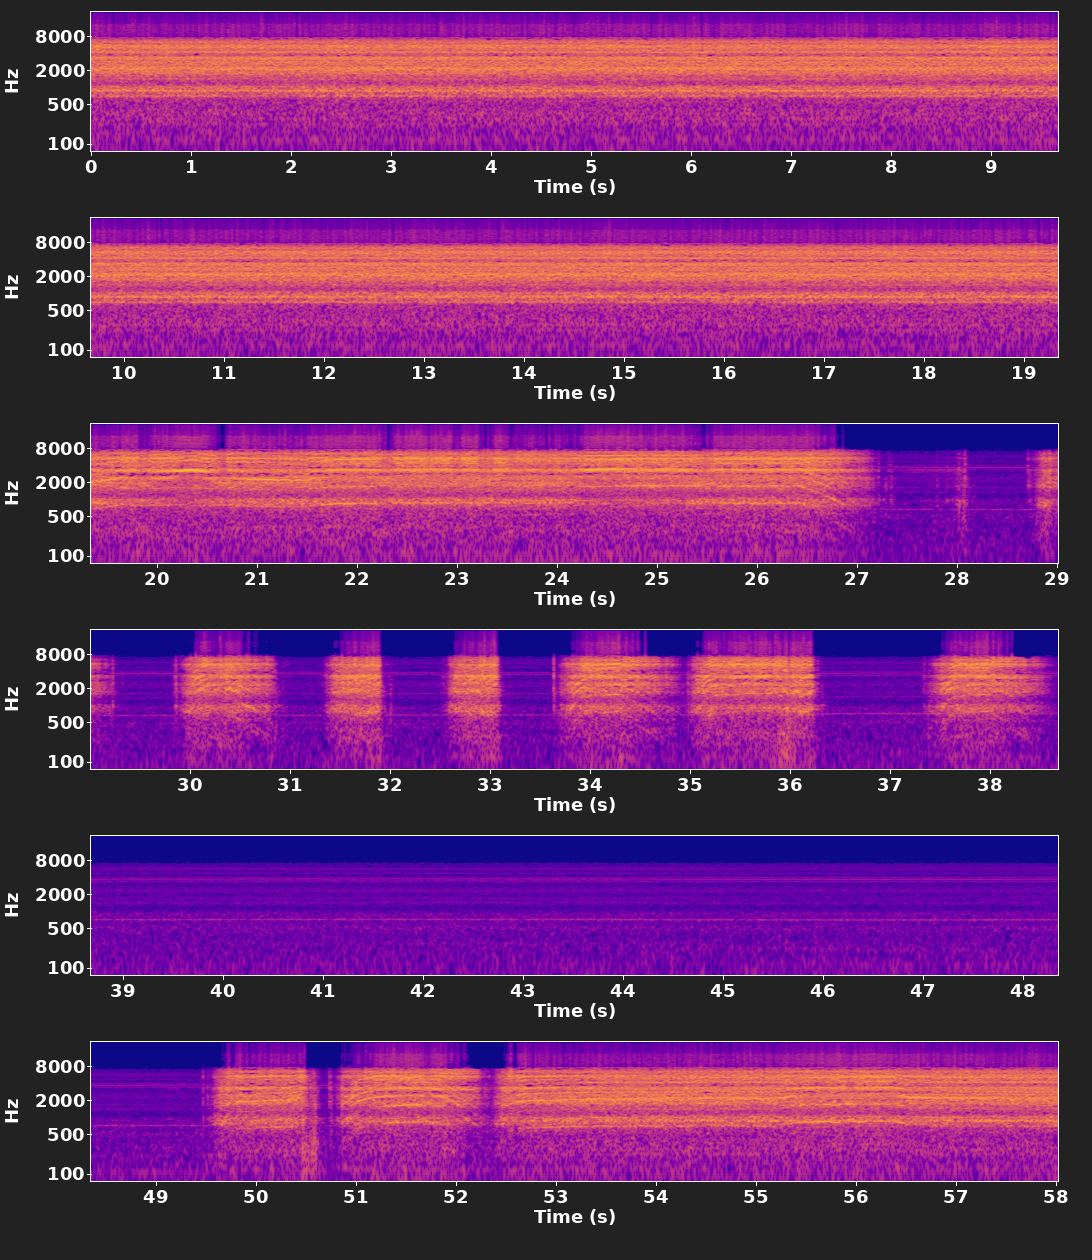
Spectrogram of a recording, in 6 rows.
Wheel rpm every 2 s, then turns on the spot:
210, 210, 210, 210, 210, 210, 210, 210, 210, 210, 210, 230, 230, 60, 20, 50, 70, 120, 70, 20, 0, 0, 0, 0, 40, 130, 170, 220, 220.
none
